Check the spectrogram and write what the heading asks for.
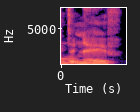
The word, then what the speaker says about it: Dunaif: Is that how you say it? Is that Yeah, right? that's pretty close. I say Dunaif.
